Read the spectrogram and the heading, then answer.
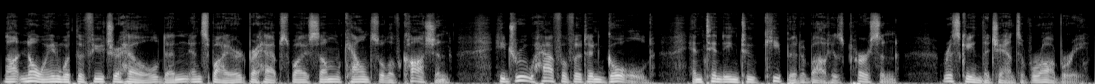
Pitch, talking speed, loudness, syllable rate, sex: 110 Hz, 180 wpm, -16 LUFS, 5.1 syllables/s, male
